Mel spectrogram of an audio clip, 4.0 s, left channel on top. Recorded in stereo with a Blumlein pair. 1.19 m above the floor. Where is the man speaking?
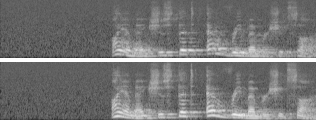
35° right, 1.9 m.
